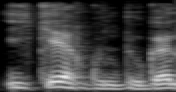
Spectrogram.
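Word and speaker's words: İlkay Gündoğan: Mais mon gars, Iker Gundogan, ouais, ça se prononce comme ça.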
